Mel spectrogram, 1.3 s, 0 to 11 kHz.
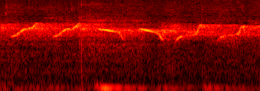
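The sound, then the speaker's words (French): Birds chirp continuously in a high, warbling chorus in Greece at 9 p.m., several overlapping calls, with a low rumble of background noise underneath and no one talking. “À 21h, on part se coucher et on entend les oiseaux.”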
